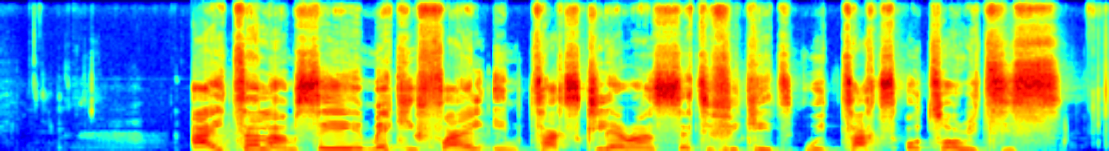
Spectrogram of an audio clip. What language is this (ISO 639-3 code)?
pcm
